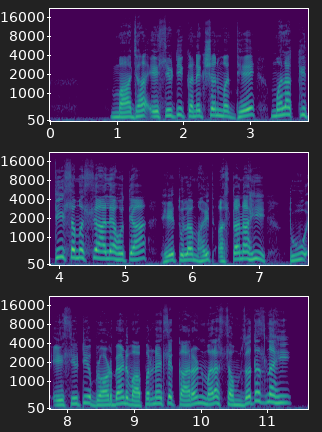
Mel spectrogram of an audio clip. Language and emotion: Marathi, surprised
